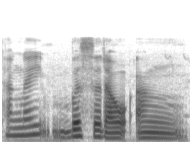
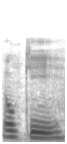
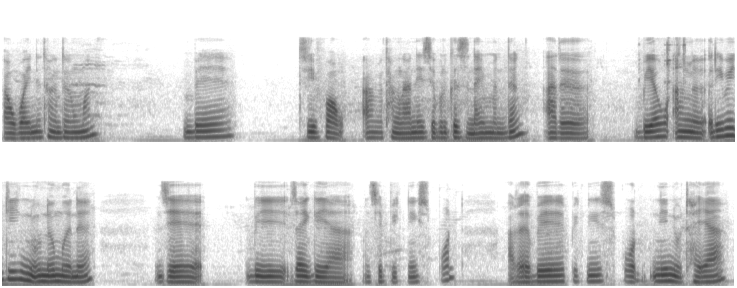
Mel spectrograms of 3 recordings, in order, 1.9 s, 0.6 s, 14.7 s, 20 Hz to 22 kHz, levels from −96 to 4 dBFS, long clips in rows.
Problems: constant background noise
